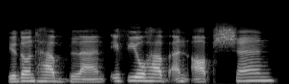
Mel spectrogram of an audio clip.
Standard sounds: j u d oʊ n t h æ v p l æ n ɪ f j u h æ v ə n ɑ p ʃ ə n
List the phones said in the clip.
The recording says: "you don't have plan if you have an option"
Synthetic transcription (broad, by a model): j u d oʊ n t h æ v b l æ n ɪ f j u h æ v ə n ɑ p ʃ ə n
